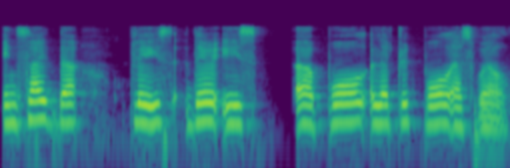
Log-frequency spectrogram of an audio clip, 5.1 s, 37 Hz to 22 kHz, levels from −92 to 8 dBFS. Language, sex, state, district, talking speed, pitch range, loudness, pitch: English, female, Nagaland, Dimapur, 130 wpm, 200-215 Hz, -15 LUFS, 205 Hz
